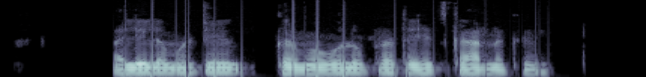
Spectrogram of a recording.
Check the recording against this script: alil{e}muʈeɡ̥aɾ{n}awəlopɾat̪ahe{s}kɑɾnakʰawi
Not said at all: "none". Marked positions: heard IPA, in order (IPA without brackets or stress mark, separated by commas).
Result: a, m, t͡s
